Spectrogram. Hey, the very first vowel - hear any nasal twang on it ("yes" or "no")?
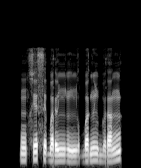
yes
